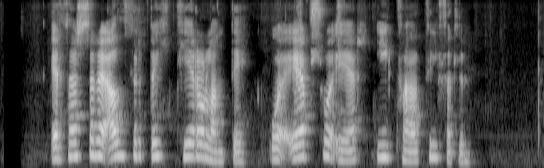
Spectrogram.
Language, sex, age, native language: Icelandic, female, 30-39, Icelandic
